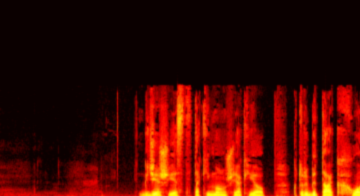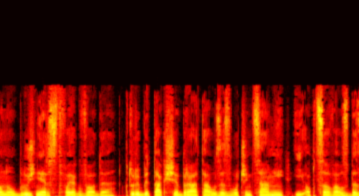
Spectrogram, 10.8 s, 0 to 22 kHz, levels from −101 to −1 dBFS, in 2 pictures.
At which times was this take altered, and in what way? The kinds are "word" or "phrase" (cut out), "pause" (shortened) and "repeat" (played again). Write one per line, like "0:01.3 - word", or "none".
0:04.3 - pause
0:07.2 - pause
0:09.7 - pause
